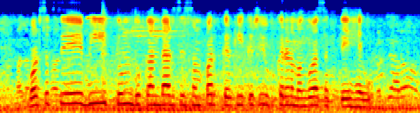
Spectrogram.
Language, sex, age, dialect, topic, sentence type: Hindi, female, 25-30, Marwari Dhudhari, agriculture, statement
